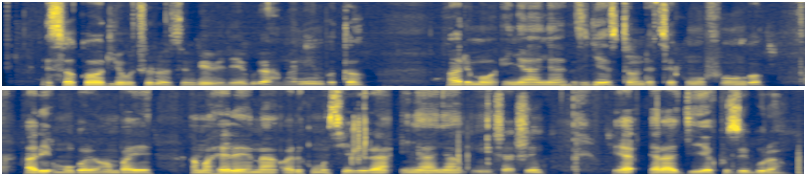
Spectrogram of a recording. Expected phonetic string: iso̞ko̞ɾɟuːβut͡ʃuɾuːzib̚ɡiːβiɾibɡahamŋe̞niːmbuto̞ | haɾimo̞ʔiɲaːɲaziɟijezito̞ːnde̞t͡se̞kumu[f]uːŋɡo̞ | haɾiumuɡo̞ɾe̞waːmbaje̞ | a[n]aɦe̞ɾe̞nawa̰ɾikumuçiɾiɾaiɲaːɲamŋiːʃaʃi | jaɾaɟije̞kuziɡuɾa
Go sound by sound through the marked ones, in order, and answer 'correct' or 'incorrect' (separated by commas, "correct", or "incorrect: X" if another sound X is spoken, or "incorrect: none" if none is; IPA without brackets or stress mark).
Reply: correct, incorrect: m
